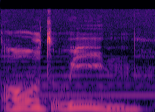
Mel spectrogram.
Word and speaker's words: Alduin: Alduin is pronounced Aldwin because of the long vowel sound on the YMCA.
